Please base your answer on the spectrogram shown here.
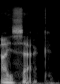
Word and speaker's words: Isac: Annoyed, he snapped back, aggressively, reminding them that it's pronounced Isac, plain and simple.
